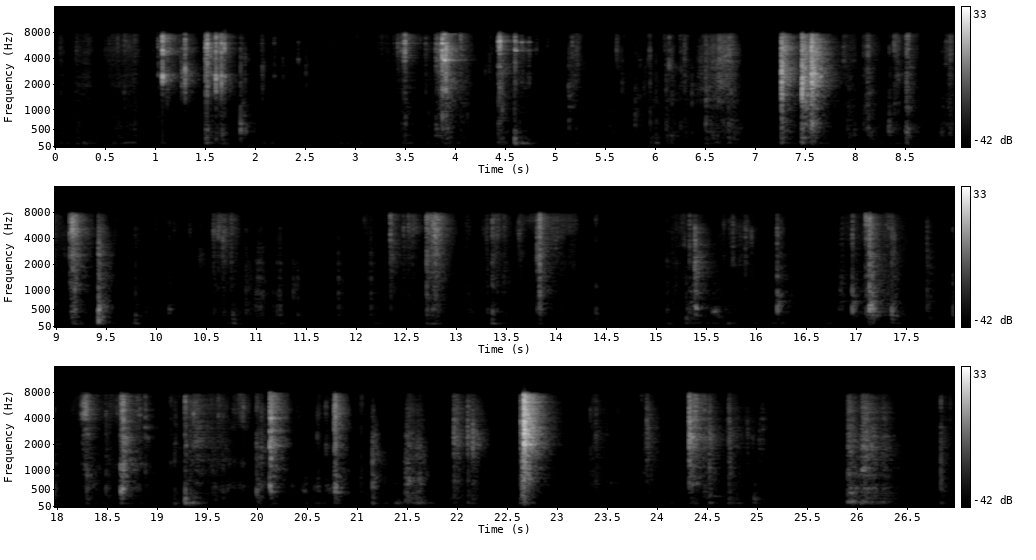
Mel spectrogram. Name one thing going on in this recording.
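Cardboard boxes rustle and scrape as hands handle them.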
